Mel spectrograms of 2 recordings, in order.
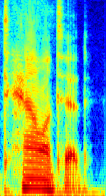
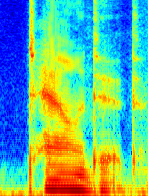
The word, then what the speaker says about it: talented: So, let's practice saying talented. Really emphasizing that first syllable. Talented.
